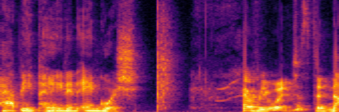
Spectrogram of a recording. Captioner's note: laughing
